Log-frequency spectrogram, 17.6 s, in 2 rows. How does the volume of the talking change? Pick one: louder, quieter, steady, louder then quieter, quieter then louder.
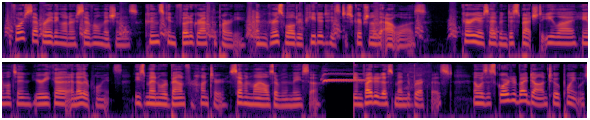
steady.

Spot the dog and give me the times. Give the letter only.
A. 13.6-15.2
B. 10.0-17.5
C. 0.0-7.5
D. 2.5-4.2
C.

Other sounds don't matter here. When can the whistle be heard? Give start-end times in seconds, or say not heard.
13.6-15.2.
